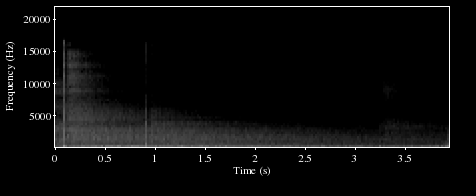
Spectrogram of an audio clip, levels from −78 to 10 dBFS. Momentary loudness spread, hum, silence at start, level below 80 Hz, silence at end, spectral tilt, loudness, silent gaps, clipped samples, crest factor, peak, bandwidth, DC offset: 13 LU; none; 0 s; -50 dBFS; 0 s; -4.5 dB/octave; -44 LUFS; none; under 0.1%; 28 dB; -14 dBFS; 16.5 kHz; under 0.1%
